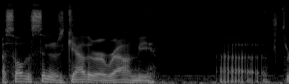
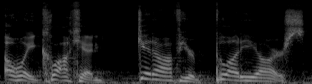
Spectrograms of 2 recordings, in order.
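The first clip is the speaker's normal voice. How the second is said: British Sinclair; 7 semitones higher than usual. Acted. Game hero voicing a suddenly British Sinclair, British accent. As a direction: play Sinclair as a gruff British lad. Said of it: "He's British?".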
